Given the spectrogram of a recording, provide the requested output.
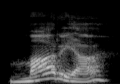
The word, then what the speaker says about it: maria: Maria corpora aquae sunt. Maria are bodies of water. The I is short, and therefore the A is stressed.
